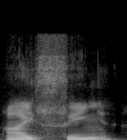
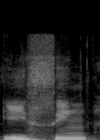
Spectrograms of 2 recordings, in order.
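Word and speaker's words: Ising: It's not I sing. Uh majority of people pronounce it eing. And that would make sense being that's a German word and they wouldn't use the letter I to express the sound I.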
